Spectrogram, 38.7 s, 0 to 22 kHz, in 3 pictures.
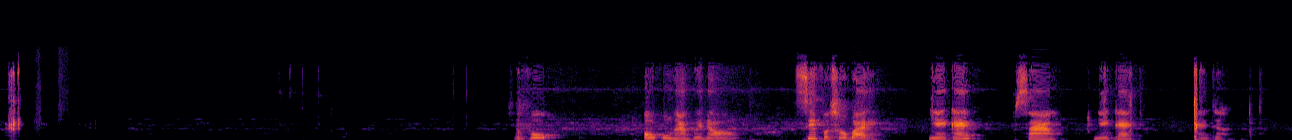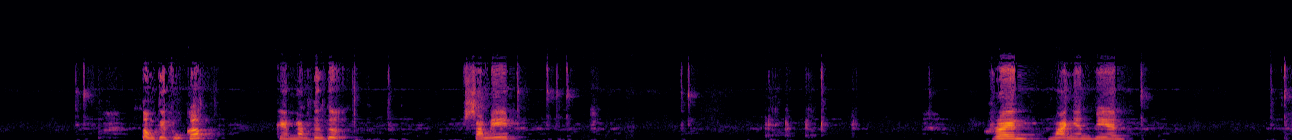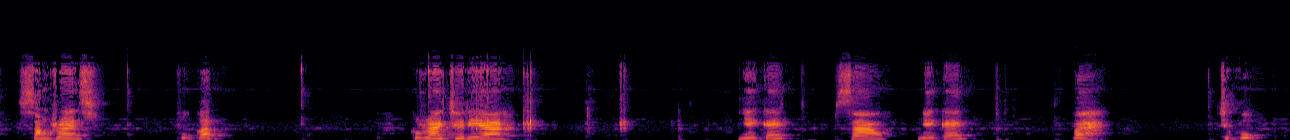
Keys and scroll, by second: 8.0 shift+7, 33.5 shift+', 34.2 shift+8, 35.1 ', 35.8 7.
